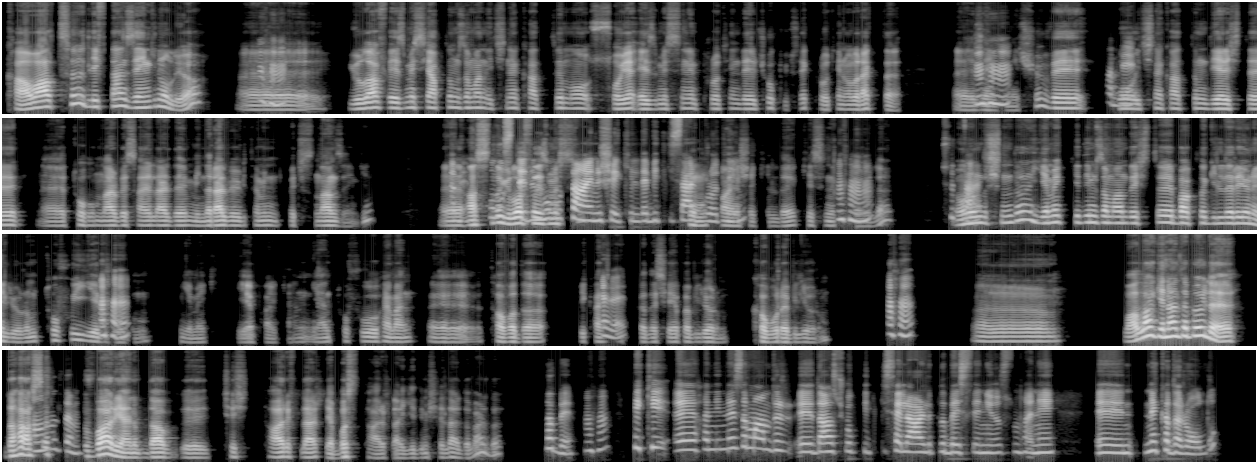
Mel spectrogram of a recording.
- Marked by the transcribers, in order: none
- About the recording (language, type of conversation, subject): Turkish, podcast, Yemek yapma alışkanlıkların nasıl?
